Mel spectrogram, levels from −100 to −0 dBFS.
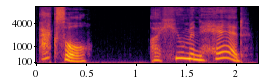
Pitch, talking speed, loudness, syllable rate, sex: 260 Hz, 110 wpm, -19 LUFS, 3.9 syllables/s, female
